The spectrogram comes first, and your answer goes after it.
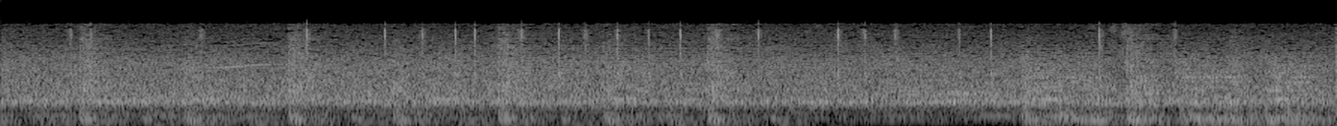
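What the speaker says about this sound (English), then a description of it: "This crowd bringing the energy and noise early" Stadium crowd noise at an SMU vs Auburn football game forms a dense, steady roar of distant voices and cheering, with scattered sharp claps and ticks on top and no clear talk.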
